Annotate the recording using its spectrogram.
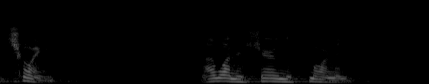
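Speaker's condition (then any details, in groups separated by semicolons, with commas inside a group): Speech impediment; mirror under lips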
